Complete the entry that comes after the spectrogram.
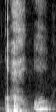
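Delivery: put-on small, very high child voice, a little scared; a timid boy answering Santa; a bit frightened. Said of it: "sagte Thomas etwas ängstlich".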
